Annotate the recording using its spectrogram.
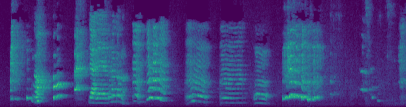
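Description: High-pitched, squealing laughter from girls, in a run of short bursts with a few held squeals about midway.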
